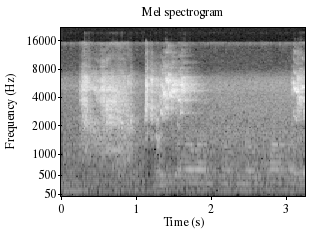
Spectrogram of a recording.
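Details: Long-tailed shrike (pentet raja), a long-tailed bird described as very loud-voiced and in full gacor singing form, giving harsh, hissy, high-pitched rasping bursts: a long scratchy burst, a second grating phrase, a pause, then a fresh burst.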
